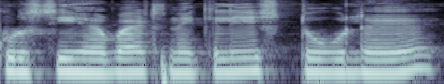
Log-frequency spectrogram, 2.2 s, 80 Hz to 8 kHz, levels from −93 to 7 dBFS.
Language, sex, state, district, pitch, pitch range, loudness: Hindi, male, Uttar Pradesh, Shamli, 155 Hz, 155-160 Hz, -15 LUFS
